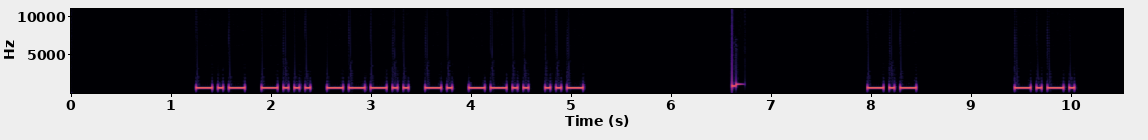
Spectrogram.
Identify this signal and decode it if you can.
Morse code, heard as a keyed tone, about 22 wpm, spaced as for 17 wpm, 700 Hz. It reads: KB8NZU KC
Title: USA Call Signs - 6 Characters - 6x Character Spacing - 22wpm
